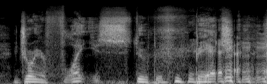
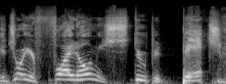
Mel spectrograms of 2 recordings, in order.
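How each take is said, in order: First: Said in the usual way. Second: High, loud mock yell, slowing on "you stupid bitch"; sneer-yell it at the passing woman; imitated yell. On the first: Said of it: "this guy's like". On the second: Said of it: "He starts yelling at this lady".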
